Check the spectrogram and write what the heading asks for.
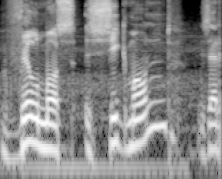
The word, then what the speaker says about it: Zsigmond: It was Yeah, Zygmunt.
